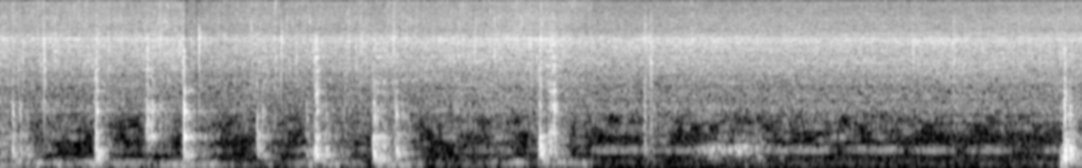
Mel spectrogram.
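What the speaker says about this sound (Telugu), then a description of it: "కారం వేసుకొని మిక్స్ చేసుకోవాలి" Chili powder is stirred into frying onions in a pan, with a soft continuous sizzle and a run of sharp spoon scrapes and taps early on, then a quieter steady fry.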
